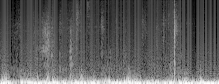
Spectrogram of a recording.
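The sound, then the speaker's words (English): Strong wind at an outdoor baseball game buffets the microphone in a steady, deep rumbling roar that lasts the whole clip, with faint rustling on top. “Wind almost blew the garbage can away over to my right.”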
